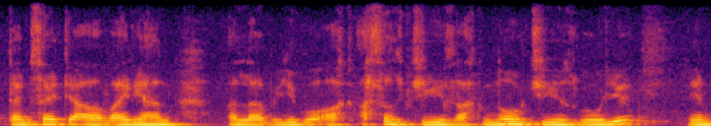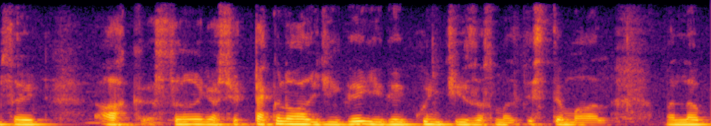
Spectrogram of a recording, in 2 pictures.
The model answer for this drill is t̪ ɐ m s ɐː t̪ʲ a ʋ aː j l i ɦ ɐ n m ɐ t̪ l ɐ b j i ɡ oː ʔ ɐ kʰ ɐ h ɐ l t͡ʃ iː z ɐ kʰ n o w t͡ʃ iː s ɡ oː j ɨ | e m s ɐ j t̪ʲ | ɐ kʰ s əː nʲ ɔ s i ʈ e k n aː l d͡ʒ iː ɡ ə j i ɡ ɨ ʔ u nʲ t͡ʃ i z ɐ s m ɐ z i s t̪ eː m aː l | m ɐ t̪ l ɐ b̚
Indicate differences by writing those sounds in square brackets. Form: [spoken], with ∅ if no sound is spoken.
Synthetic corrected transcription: t̪ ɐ m s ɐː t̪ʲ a ʋ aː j [ɾ] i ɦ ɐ n m ɐ t̪ l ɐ b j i ɡ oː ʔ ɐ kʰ ɐ [s] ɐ l t͡ʃ iː z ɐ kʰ n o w t͡ʃ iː [z] ɡ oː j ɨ | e m s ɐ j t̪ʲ | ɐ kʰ s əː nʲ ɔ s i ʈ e k n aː l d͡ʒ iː ɡ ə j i ɡ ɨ [k] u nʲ t͡ʃ [iː] z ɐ s m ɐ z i s t̪ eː m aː l | m ɐ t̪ l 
